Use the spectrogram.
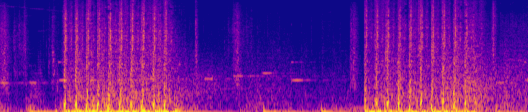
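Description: Heavy shotgun fire in an arena-mode building shooter game, heard as rapid bursts of sharp reports in two clusters over a low rumble, with no talking.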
